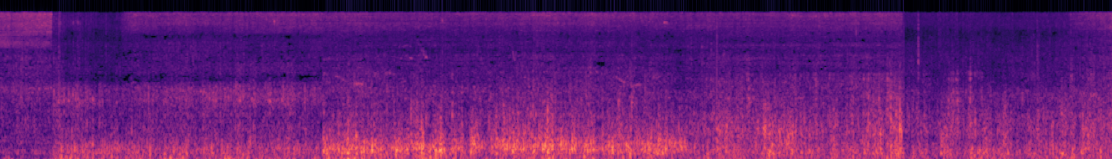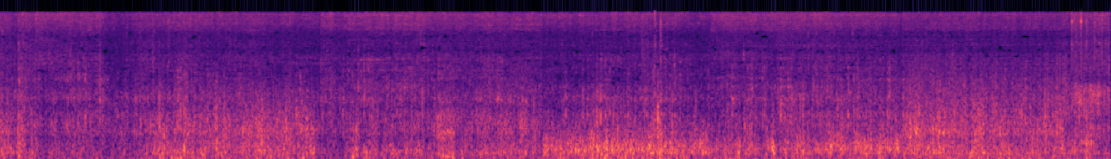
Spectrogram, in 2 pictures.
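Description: Wind buffeting the microphone of a bike-mounted camera, mixed with the rumble of mountain-bike tyres rolling over a dirt road, swelling and easing several times.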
